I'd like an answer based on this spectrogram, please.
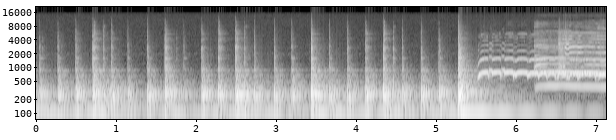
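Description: Background music with a quick, even wood-block-like clicking beat. About five seconds in, a loud hit breaks it off and held, wavering high tones take over.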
